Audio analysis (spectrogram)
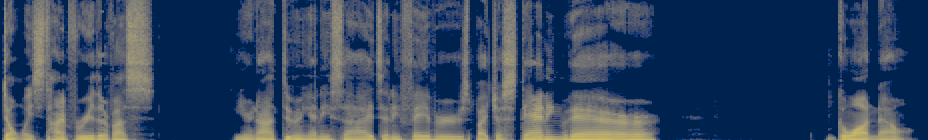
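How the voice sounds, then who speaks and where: Male actor as menacing villain, medium-pitched, flirty, taunting, unhurried, mock-sympathetic, very dry close recording, audio roleplay. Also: expressive, warm tone, clean tone, dry recording. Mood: commanding. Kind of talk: scripted audio roleplay acting addressed to the listener.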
